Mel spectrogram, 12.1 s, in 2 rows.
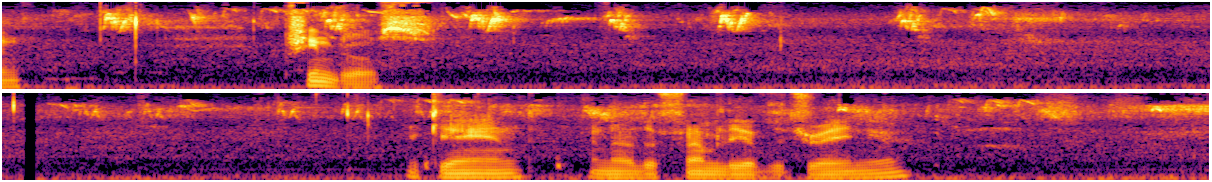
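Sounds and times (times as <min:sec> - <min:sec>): faint low outdoor hum: 0:00.0 - 0:12.0
small birds chirping: 0:00.0 - 0:12.0.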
